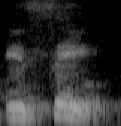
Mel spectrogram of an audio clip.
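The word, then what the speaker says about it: ese: S is pronounced as Esse.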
